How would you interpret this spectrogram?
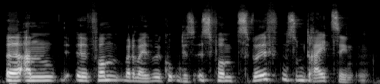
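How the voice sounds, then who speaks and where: A man's voice: high voice, fairly quick, darkish tone. A man with a German accent chatting casually and playfully as a podcast co-host, often interjecting. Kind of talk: casual joking banter.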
